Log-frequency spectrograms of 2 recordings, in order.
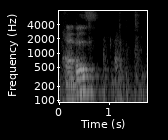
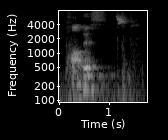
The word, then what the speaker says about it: pampas: Your word is pampas, pompous, pompous. Can I have all the information, please? Of course. The pronunciations are pampas, pampas, pompous.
